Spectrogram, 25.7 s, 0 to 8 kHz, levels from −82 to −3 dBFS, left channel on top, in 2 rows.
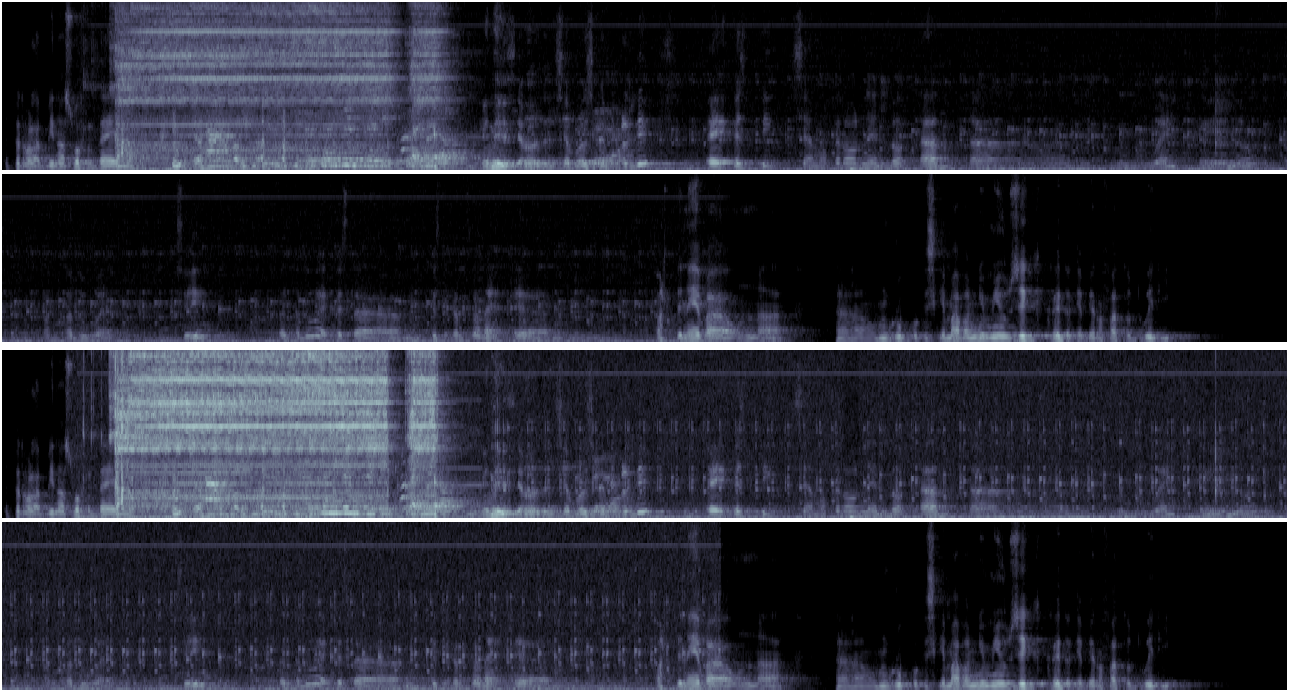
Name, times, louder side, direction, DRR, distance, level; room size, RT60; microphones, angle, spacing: voice 1, 0.1-2.6 4.2-4.4 4.8-6.5 7.0-12.6 13.3-14.0 14.7-14.9 15.6-17.1 17.3-19.1 19.4-20.6 21.2-24.5, equal, 5° right, 10 dB, 0.4 m, -41 dB
Camera, 0.7-20.0, right 10 dB, 75° right, 0.6 m, -34 dB
voice 2, 2.0-6.2 12.0-12.4, right 3 dB, 45° right, 0 dB, 2.2 m, -37 dB
7.7 x 6.4 x 6.3 m, 1.1 s
head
